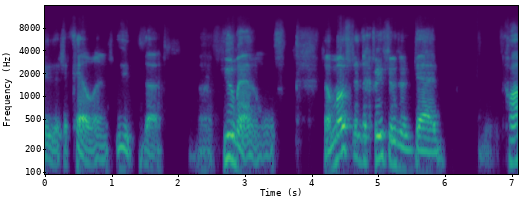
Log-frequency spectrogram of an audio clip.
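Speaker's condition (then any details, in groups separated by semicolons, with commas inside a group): Tongue cancer surgery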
